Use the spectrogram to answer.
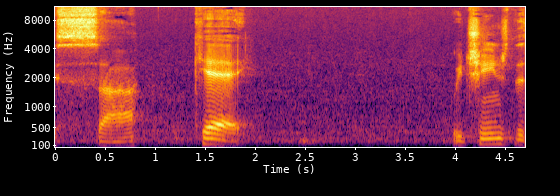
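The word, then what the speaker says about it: saqué: So we don't say sase, we say sake. Sacaste, saco, those are all fine. Those all make a k sound, like in sacar.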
